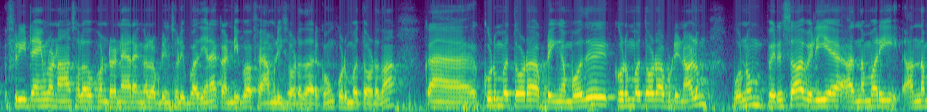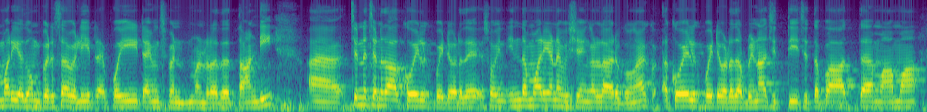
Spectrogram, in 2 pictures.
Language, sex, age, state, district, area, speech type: Tamil, male, 18-30, Tamil Nadu, Namakkal, rural, spontaneous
